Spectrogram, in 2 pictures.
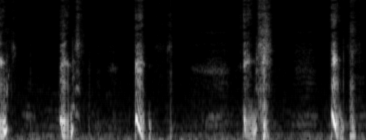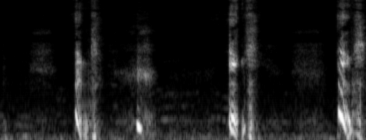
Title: Fast Teasing Sneezes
